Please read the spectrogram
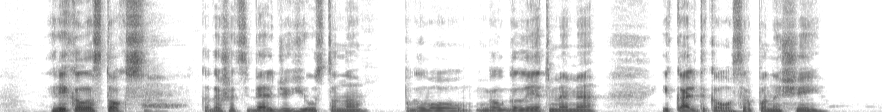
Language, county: Lithuanian, Utena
